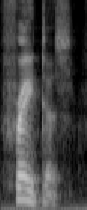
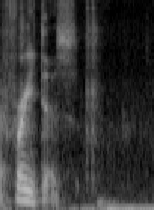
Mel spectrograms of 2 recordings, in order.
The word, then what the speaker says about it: Freitas: by d d common names where i live pronounced freitas oh it's freitas instead of freitas i heard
